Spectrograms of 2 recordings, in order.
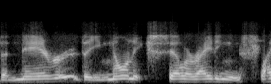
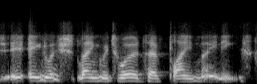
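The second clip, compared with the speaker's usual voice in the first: normal talking voice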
